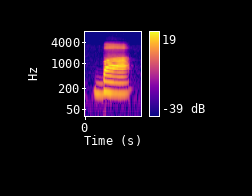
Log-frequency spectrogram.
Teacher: আর উচ্চারণ দুই ঠোঁট থেকে, মেলানো ঠোঁট ছেড়ে দিলেই হয়ে যায় বা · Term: দুই ঠোঁট থেকে উচ্চারণ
